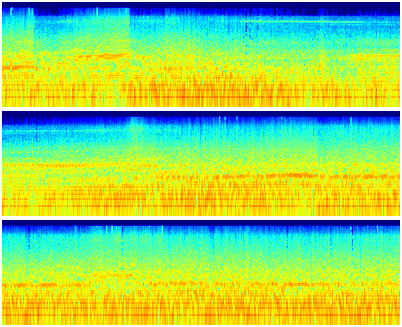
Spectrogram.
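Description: A motorcycle engine revs up and down through the gears.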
